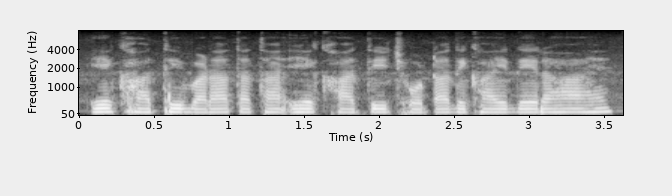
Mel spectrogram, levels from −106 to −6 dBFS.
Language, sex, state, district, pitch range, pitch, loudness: Hindi, male, Uttar Pradesh, Lalitpur, 115-120 Hz, 120 Hz, -16 LUFS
